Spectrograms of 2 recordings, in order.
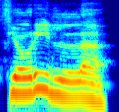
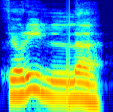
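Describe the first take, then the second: Both takes have the same delivery.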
